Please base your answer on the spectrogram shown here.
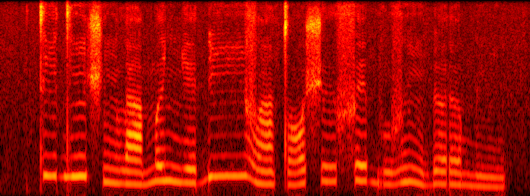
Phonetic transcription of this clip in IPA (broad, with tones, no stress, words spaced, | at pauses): ti˦dĩ˦ ʃĩ˨la˨mə˦ɲe˧ ɗiː˦ vã˧tɔ˨˦ʃɨ˦ fe˦bu˨vĩ˦˨ ɗə˧ ɾə˧mĩ˨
